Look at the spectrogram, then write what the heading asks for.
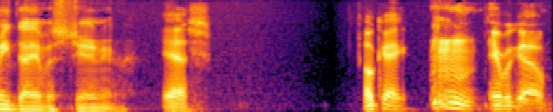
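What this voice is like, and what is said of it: Usual voice. Nothing is said of it.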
